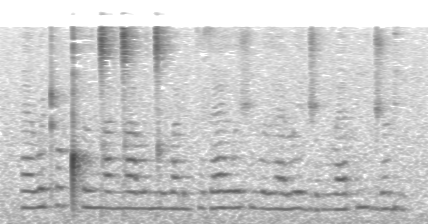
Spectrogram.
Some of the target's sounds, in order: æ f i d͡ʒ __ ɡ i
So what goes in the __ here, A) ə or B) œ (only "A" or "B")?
B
